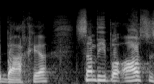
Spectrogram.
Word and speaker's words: Bahya: The customary pronunciation is Bahya, but it's not a regular Hebrew spelling at all. Bahya would be something like Beit Chet Yud He, maybe. But people say Bahya.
